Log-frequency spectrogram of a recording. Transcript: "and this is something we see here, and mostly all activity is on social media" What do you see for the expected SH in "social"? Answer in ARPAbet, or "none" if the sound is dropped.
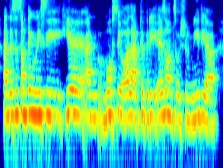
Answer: SH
